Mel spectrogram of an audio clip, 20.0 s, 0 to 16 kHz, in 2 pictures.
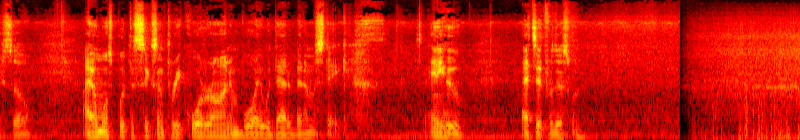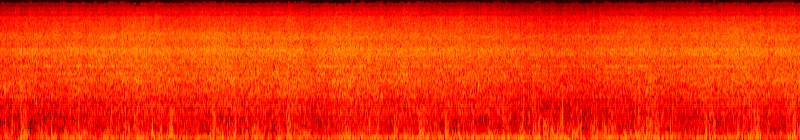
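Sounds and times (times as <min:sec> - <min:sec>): car engine idling: 0:08.6 - 0:20.0.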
